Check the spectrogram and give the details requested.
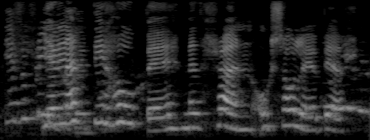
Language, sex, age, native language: Icelandic, female, 11, Icelandic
